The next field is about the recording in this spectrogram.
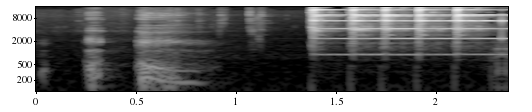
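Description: A game buzzer bell is pressed and rings in quick succession: several bright metallic dings follow one another rapidly and clearly.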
